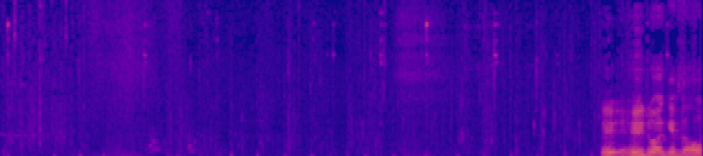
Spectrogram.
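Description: A horse's hooves clop steadily on soft ground.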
